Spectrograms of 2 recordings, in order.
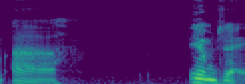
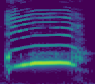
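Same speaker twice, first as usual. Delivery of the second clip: very high, exaggerated exclamation; hammed-up shock, pitched sky high; shocked reaction; 3 dB louder than usual. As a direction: let out a scandalized high "oh".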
